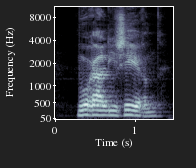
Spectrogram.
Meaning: to moralize
- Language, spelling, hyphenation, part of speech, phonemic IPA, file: Dutch, moraliseren, mo‧ra‧li‧se‧ren, verb, /ˌmoː.raː.liˈzeː.rə(n)/, Nl-moraliseren.ogg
